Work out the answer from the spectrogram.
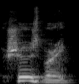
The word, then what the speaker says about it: Shrewsbury: The people in the street call it Shrewsbury without the R.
